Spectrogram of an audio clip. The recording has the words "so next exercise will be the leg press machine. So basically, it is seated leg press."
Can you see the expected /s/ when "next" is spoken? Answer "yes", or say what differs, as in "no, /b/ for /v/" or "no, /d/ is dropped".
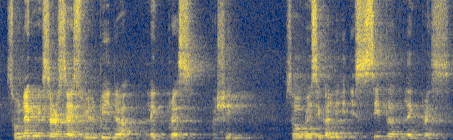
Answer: no, /s/ is dropped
